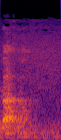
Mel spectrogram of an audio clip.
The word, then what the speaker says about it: Buffa: My name's Albert Buffa. – Thank you, sir. – My last name is spelled B-U-F-F-A.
